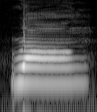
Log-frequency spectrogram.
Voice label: "rang1", voice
